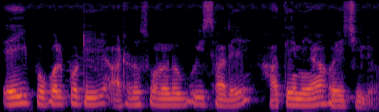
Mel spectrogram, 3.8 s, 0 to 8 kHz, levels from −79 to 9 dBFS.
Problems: background conversations at intervals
